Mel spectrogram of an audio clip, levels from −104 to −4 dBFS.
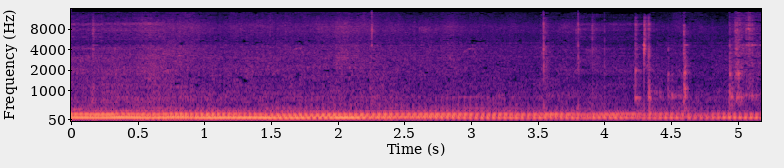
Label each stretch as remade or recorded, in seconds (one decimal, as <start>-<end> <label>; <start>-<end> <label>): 0.0-0.7 remade; 0.7-3.8 recorded; 3.8-4.4 remade; 4.4-5.2 recorded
